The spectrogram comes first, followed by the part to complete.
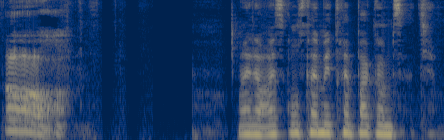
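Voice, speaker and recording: A woman's voice: medium pitch, normal speed, a bit bright. A woman hosting a crafting tutorial, chatting casually and thinking aloud, muttering to herself as she works.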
